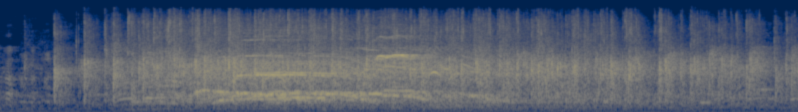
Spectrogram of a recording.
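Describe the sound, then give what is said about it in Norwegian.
A large audience bursts into sustained applause, a dense crackle of clapping that swells for several seconds and holds steady before gradually thinning toward the end. “For en enorm applaus.”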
